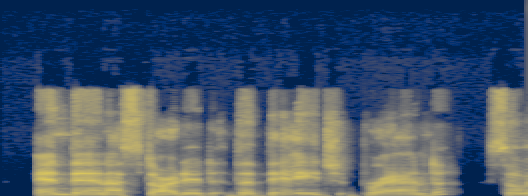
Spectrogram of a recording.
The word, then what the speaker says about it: Baje: then I started the beige brand so it's t h b AE brand so miss beige and the beige brand and beige sounds like the color but it's spelled b a j e so those are the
